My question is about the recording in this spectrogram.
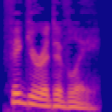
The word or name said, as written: Figuratively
